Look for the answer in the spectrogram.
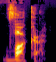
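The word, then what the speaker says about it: vacca: В основе этого слова лежит латинское «корова», и произносится оно «вака».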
